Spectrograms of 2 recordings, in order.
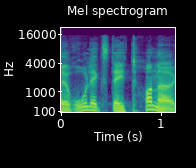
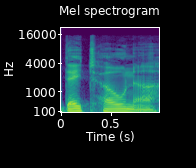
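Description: First: "Daytona" with a short o, as day-TONN-a; short open o in "Daytona"; mistaken pronunciation. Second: "Daytona" drawn out with a long o; long closed o in "Daytona", slow and low; correct pronunciation. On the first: Retold or imitated. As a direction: say "Daytona" to rhyme with Tonna. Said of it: "habe ich über eine". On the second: Shown as a demonstration. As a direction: say "Daytona" slowly, day-TOH-na. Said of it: "die Daytona heißt".

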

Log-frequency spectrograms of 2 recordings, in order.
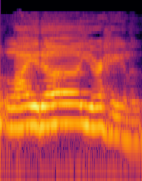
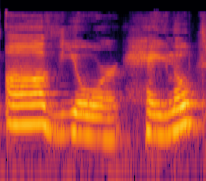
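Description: First: "light of your halo" linked fast, "of" as a with no V; V dropped. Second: "Of your halo" very slow, "Of" ending in V; slowly, "Of" as ov. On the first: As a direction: run "light of your" together, no V. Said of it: "ele fica mesmo light of your halo". ("of" sem o V, tudo ligado) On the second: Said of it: "ele sempre tem som de O V". ("Of" com V bem lento) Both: Shown as a demonstration.

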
